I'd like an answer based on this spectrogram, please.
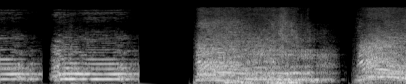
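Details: White rhinoceros giving deep, harmonic moaning calls in three loud, sustained bursts separated by brief silences, the middle call the longest and roughest, each holding a steady droning tone with rich overtones.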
